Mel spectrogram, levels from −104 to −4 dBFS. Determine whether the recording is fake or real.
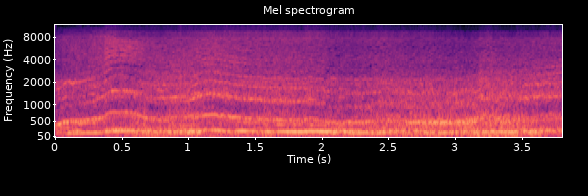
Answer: fake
